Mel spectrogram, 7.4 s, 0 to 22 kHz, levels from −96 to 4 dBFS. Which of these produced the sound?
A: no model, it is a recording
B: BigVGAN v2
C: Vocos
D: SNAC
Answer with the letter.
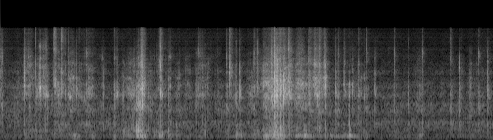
D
